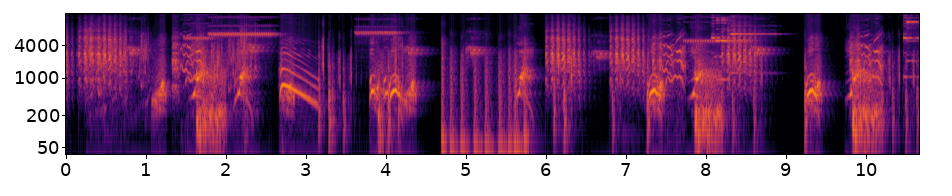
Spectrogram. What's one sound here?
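Cartoonish video game sound effects chirp and whoosh in quick bursts.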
